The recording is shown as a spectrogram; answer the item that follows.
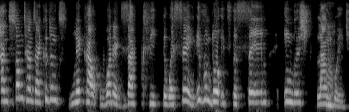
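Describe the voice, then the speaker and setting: A woman with a Nigerian accent speaks at a fairly slow pace, high in pitch, with an animated tone and lively intonation. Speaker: immigrant, supply chain professional. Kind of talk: interview.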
